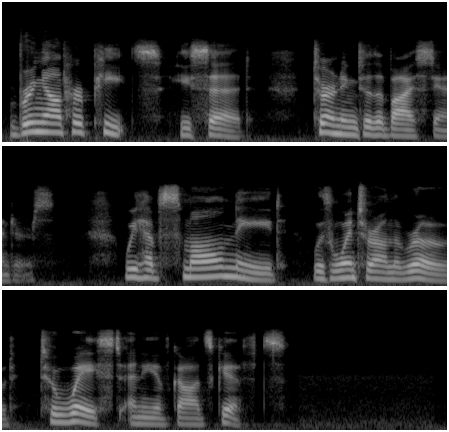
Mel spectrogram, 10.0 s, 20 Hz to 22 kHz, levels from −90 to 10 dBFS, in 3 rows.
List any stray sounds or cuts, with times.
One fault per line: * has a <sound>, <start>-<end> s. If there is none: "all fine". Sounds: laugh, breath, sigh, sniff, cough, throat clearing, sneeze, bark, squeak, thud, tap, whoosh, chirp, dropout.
all fine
